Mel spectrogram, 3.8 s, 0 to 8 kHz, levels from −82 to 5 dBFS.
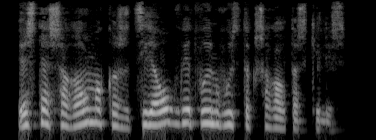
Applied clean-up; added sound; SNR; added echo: none; none; none; none.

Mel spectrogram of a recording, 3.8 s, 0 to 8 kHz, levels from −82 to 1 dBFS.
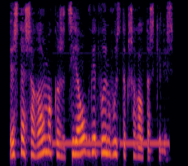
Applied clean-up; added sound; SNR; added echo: neural mask model RNNoise.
